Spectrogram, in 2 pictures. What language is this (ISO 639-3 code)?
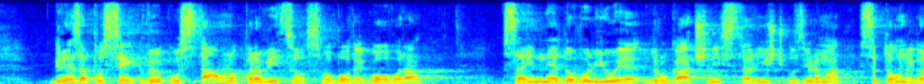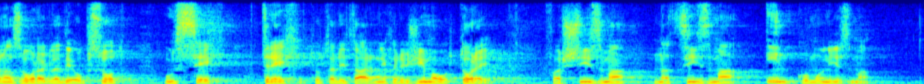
slv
